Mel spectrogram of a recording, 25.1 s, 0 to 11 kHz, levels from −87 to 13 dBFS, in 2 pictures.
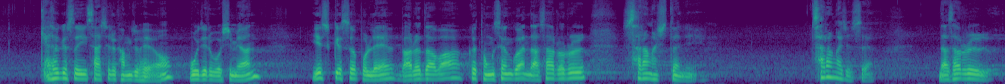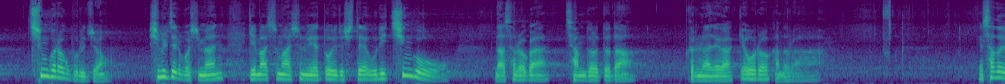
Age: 50-69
